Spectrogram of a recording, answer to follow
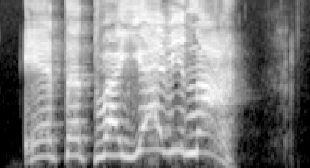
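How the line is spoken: Angry yell. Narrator (Russian): от злости, заорала

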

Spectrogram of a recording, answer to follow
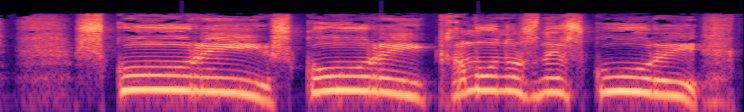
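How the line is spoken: Street vendor shouting. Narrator (Russian): кричал по улицам

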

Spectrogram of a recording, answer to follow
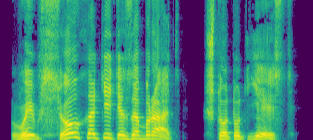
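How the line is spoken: Shouting at full voice. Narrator (Russian): да как закричит оттуда во все горло

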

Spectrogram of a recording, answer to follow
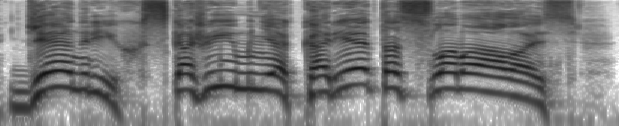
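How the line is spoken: Alarmed prince shouting. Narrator (Russian): Встревоженный принц крикнул

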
